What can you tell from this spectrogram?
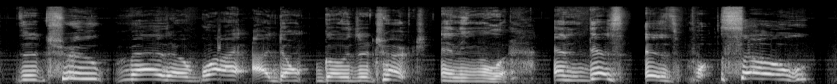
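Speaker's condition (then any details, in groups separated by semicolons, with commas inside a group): Cerebral palsy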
